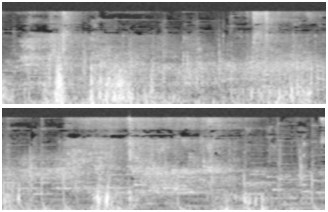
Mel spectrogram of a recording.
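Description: Background music, with a few irregular knocks and splashes from a dip net being worked in a tank of water to catch a fish.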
